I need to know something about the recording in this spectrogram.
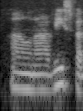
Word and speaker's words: vista: to be a waspa una Vista these guys are mean unavista sounds like a b in espanol a soft B so it kind of has a tiny bit of softness to it but it's not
